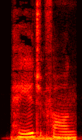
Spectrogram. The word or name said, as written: paige fong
